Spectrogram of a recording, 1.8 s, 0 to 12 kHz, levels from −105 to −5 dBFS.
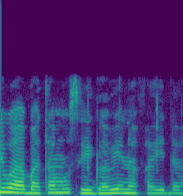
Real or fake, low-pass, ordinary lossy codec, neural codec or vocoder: real; 7.2 kHz; none; none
